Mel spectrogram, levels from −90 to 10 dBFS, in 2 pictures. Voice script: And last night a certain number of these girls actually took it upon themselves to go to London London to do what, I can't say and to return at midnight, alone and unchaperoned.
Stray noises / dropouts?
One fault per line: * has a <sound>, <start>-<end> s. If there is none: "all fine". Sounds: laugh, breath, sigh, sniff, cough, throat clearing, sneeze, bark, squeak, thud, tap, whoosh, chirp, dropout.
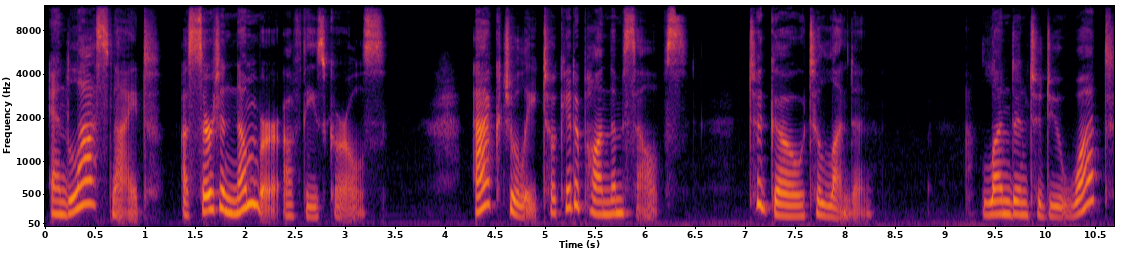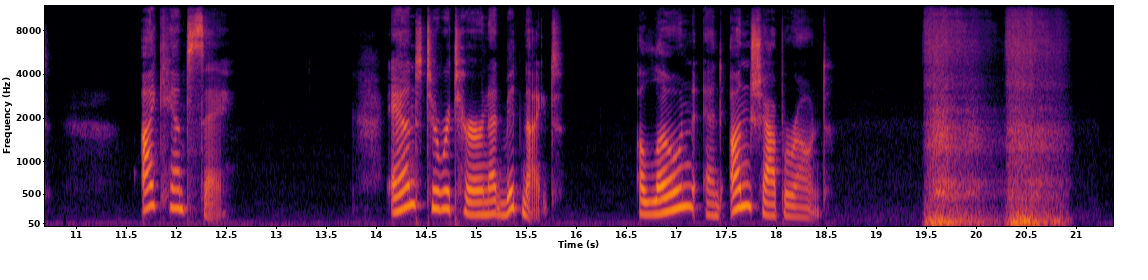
* has a breath, 19.5-21.0 s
